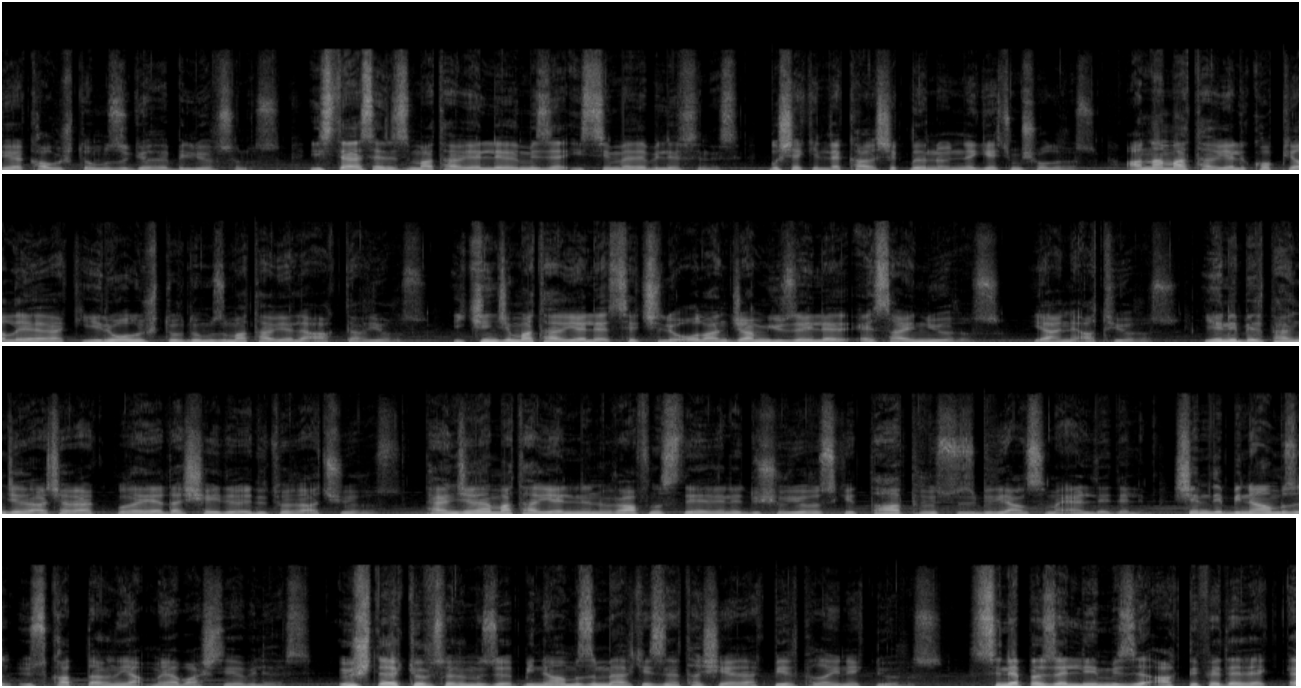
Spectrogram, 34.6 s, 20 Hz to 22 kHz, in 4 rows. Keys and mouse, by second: 0.3 click, 1.3 click, 1.9 ctrl+space, 3.6-7.3 drag, 6.6 BackSpace, 7.4-8.1 drag, 8.6 click, 9.4 click, 10.6-11.3 drag, 11.7 click, 12.3 middle click, 12.7 z, 13.2 shift+click, 14.6-15.3 drag, 15.7 click, 16.1 Tab, 16.5 click, 18.0 click, 19.3 click, 19.7 n, 20.4 click, 21.2-22.4 drag, 23.0-23.8 middle drag, 24.2 shift+middle drag, 24.4-25.2 middle drag, 26.2-27.7 drag, 28.1 shift+middle drag, 28.8 shift+s, 30.9 shift+a, 33.0 KP_7, 33.0 s, 33.4-34.5 drag.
